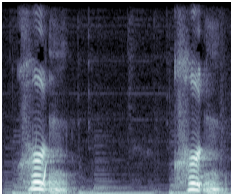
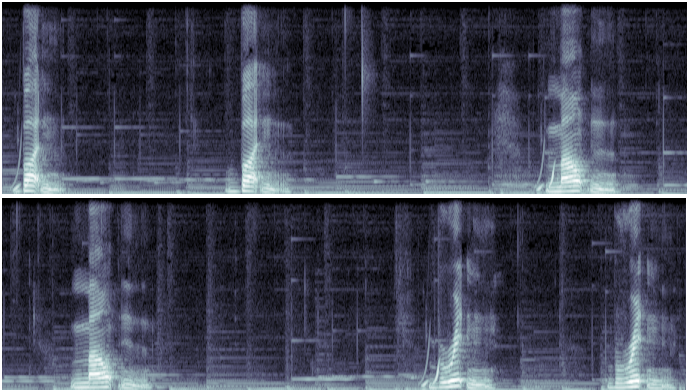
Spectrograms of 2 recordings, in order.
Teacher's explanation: sure you hold the T for example when pronouncing curtain curtain hold the t as in Cur and then add an N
